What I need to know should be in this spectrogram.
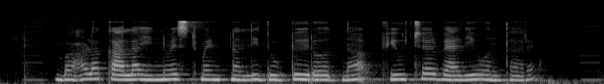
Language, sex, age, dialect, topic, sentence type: Kannada, female, 18-24, Mysore Kannada, banking, statement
